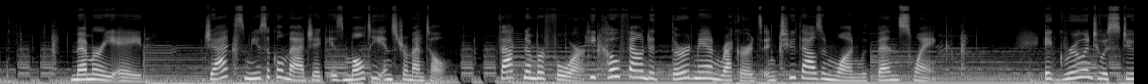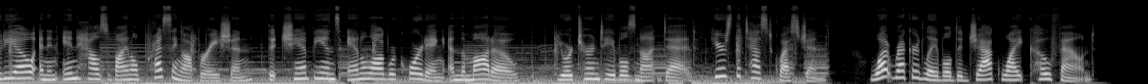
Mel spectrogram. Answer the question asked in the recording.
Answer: Correct answer, Third Man Records.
